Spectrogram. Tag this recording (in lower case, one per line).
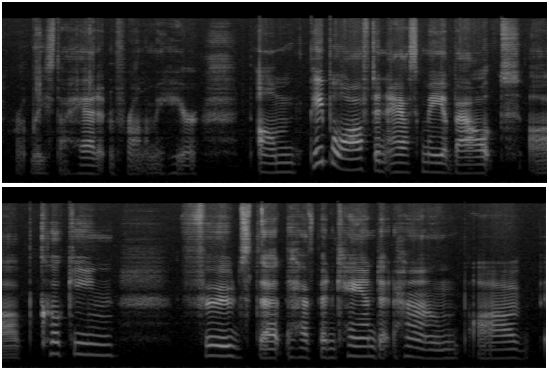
speech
